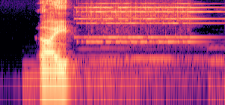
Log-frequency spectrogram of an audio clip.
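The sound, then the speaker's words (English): A phone rings, opening with a loud, bright electronic burst that quickly settles into a steady, sustained ringing tone lasting a couple of seconds before cutting off. “My phone interjects, unhappy with my wandering, tired mind.”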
